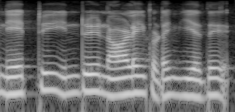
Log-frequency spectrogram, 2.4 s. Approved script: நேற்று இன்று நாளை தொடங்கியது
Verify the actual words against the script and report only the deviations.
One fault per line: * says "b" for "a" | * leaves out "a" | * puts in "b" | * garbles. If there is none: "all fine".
all fine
